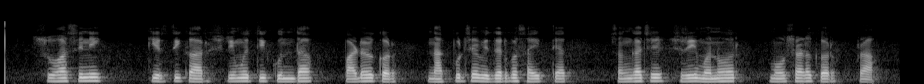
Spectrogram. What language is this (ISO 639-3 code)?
mar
